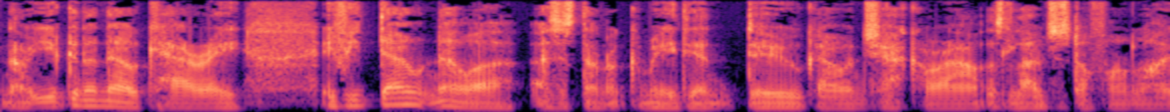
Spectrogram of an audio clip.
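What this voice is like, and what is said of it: Croaky, hoarse voice. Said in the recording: “excuse my voice. I'm a bit croaky. I was getting over a cold ... forgive the croakiness”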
